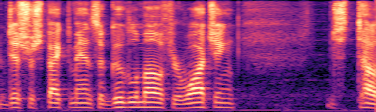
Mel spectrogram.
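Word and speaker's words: Guglielmo: do need some outgoings the second G and Google MO is silent googlemo I I like googlemo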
